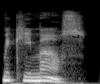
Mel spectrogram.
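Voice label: "mickey mouse", British English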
